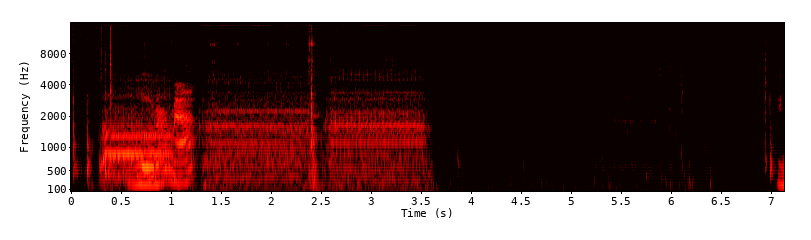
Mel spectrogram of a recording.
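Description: A cutting machine draws in its cutting mat for a Foil Quill job on cardstock: a whining motor with ratcheting mechanical clicks for a few seconds, then near silence.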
